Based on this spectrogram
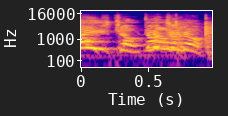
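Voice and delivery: loud, high screamed begging; desperate pleading. Acted. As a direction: scream in horror to stop it. Players beg as pixie is attacked.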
